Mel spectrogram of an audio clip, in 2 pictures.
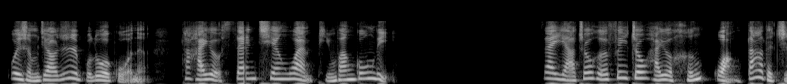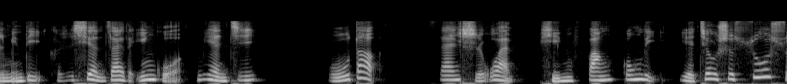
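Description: At 2.44 s and again at 12.48 s the speech drops out for about 20 ms, a hard-edged hole the size of a single lost packet. This is packet loss on an ADPCM call. Unlike a simple dropout, the trouble continues after the gap: the decoder's adaptive predictor and step size have drifted from the sender's, so each time the sound returns slightly distorted before settling within some tens of milliseconds.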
